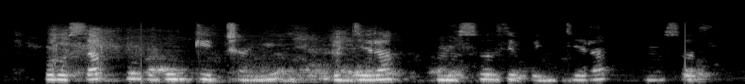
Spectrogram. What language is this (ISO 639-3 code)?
kin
